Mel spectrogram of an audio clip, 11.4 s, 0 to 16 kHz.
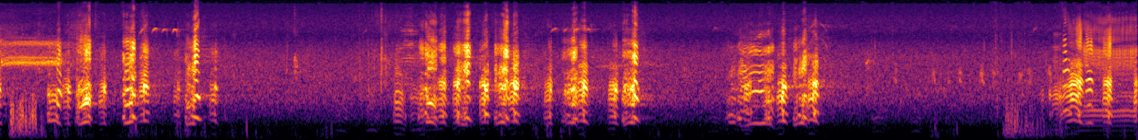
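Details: Bursts of quick, nasal goose honks from grumpy geese at Sainte-Adèle, Quebec, late afternoon, 2 May 2022, overcast and 15°C. The bursts are separated by short silences, with a final louder, drawn-out honk.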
